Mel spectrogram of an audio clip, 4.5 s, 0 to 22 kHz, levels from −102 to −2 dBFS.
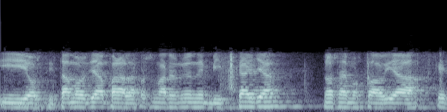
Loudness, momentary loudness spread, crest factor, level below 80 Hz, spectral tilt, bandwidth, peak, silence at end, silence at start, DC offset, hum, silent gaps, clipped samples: -24 LUFS; 6 LU; 18 dB; -62 dBFS; -10 dB/octave; 4.1 kHz; -8 dBFS; 0 s; 0 s; under 0.1%; none; none; under 0.1%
